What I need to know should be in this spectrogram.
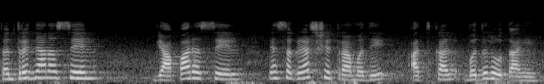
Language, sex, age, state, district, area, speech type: Marathi, female, 18-30, Maharashtra, Sangli, urban, spontaneous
